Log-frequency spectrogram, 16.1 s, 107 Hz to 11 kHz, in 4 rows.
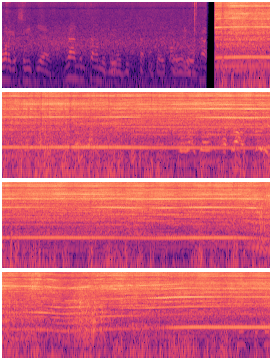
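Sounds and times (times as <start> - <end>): model helicopter whine: 3.2 - 16.0.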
